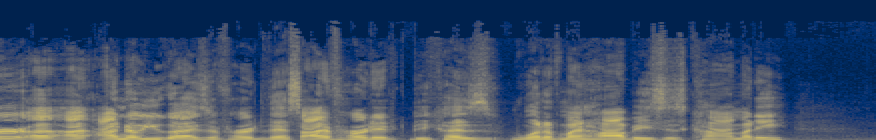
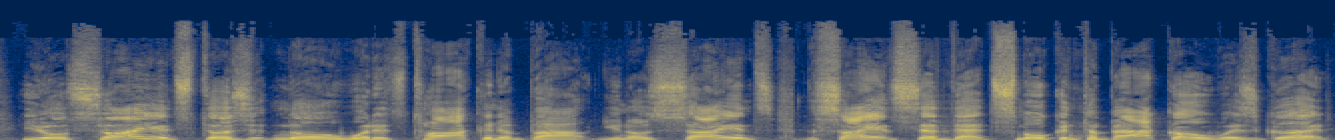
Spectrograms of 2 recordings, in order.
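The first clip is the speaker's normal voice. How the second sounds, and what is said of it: New Jersey accent comedian impression. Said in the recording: “based on the accent, I know exactly which comedian you are mimicking ... it's fairly accurate ... a dumb New Jersey guy”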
